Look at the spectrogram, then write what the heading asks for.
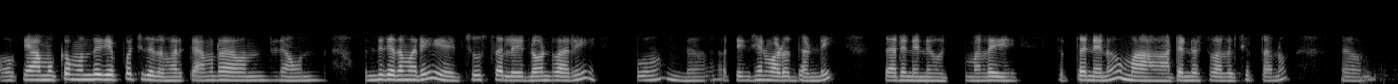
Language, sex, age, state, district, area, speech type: Telugu, female, 45-60, Telangana, Hyderabad, rural, conversation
